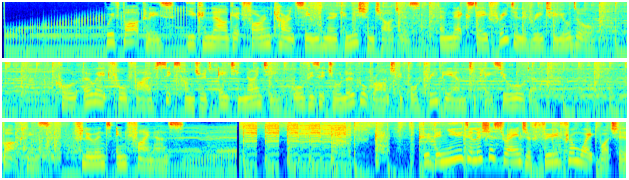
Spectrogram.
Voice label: UK

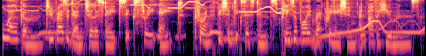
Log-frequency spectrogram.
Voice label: Robot

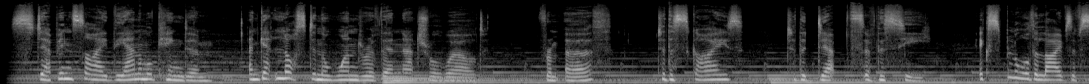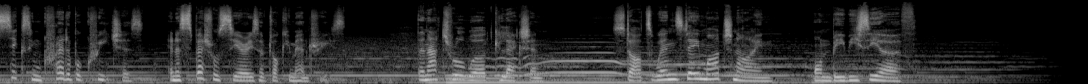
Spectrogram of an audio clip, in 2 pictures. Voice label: UK Accent

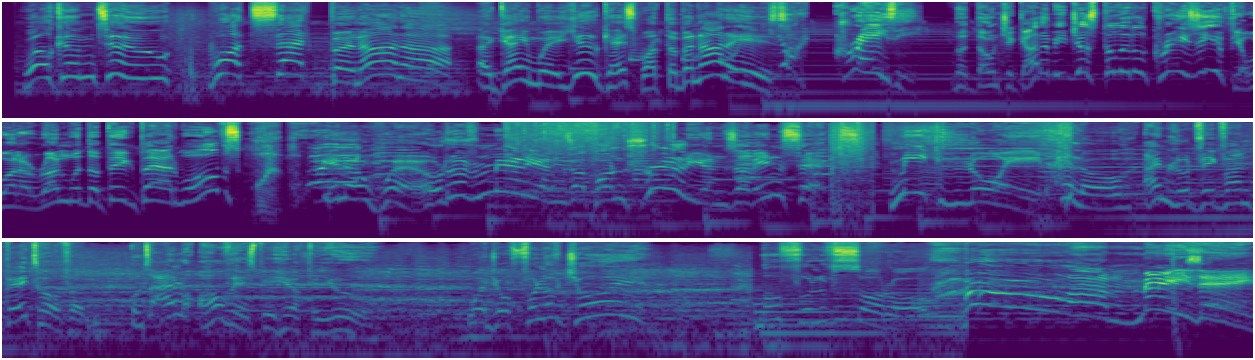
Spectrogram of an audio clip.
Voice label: Animation

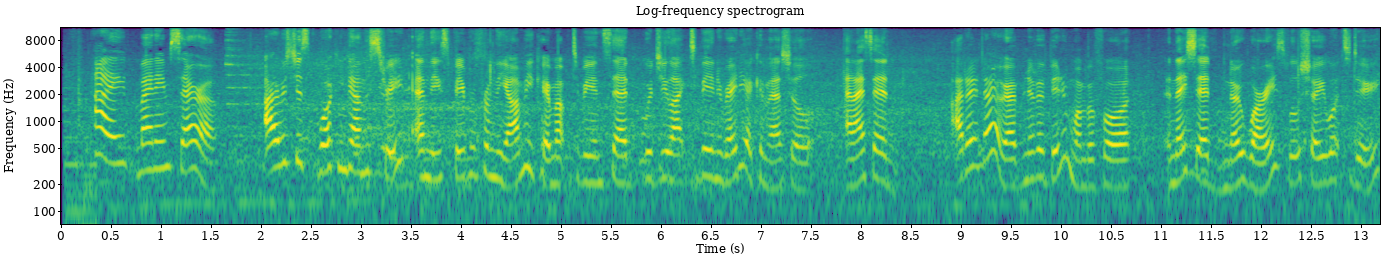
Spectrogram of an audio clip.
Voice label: Radio Commercial; EM Voices

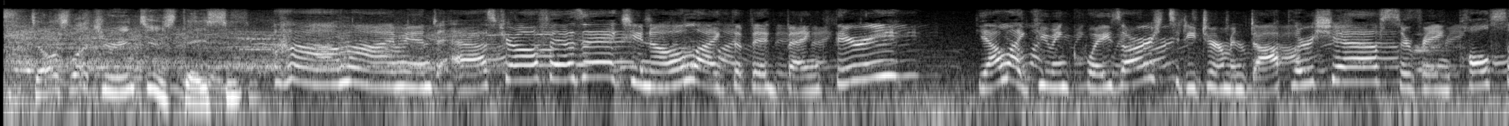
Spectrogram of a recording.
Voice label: US voice

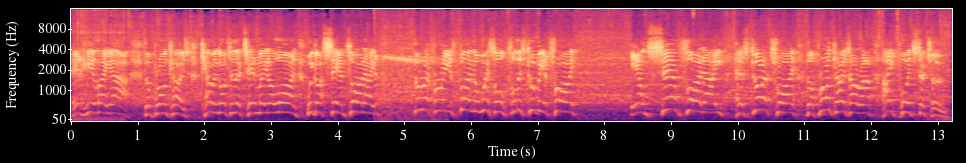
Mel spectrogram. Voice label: commentator

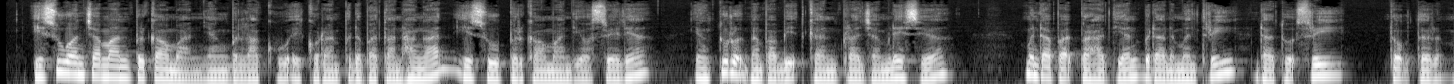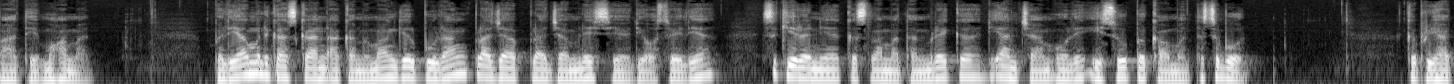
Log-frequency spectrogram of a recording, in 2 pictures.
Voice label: malaysian; EM Voices

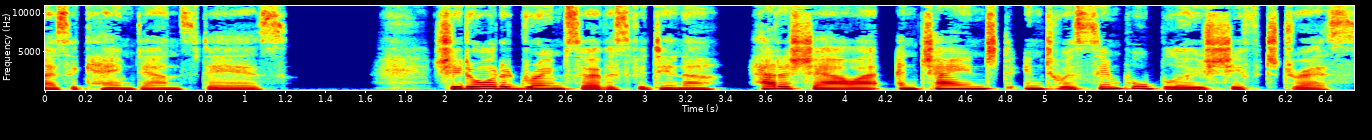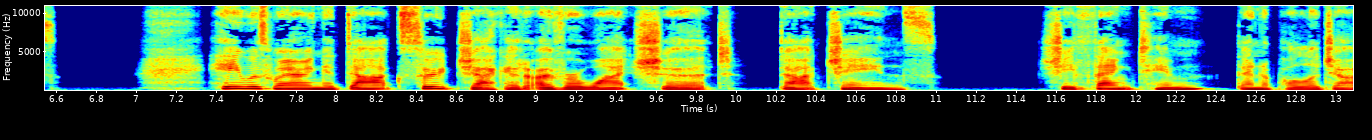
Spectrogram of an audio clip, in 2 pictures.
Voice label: Audiobook

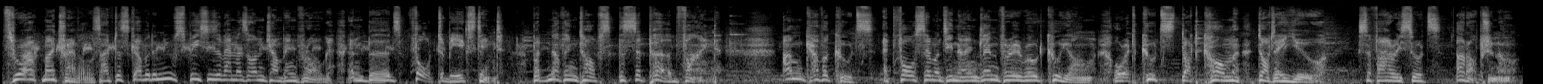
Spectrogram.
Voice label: French Restaurant; David Attenborough; Koots

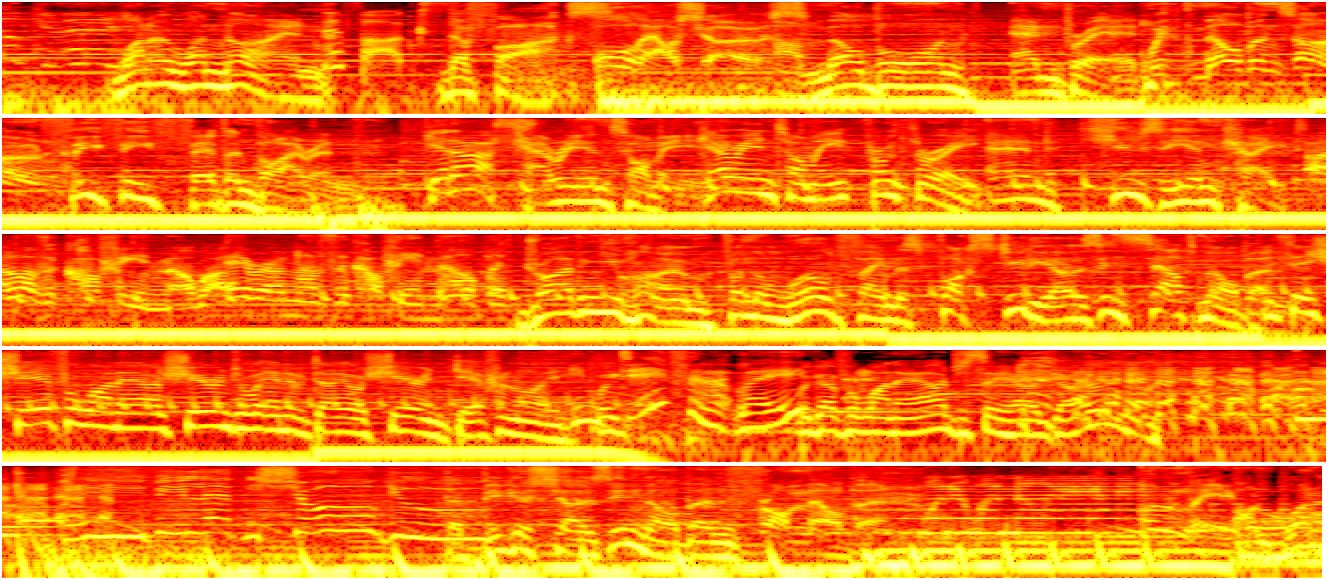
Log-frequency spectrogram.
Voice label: Promos

